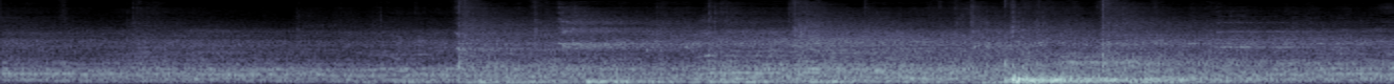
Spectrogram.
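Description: Badminton racket strings striking a shuttlecock in a rally, sharp hits about every two seconds that ring in the hall. A heavy thud just after six seconds is the loudest sound.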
